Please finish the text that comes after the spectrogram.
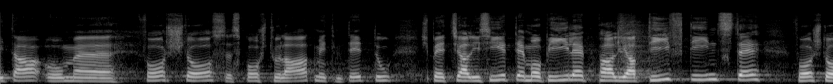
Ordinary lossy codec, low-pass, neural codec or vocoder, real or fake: none; none; none; real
